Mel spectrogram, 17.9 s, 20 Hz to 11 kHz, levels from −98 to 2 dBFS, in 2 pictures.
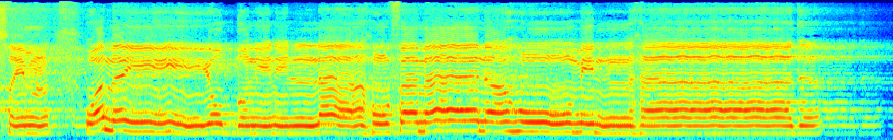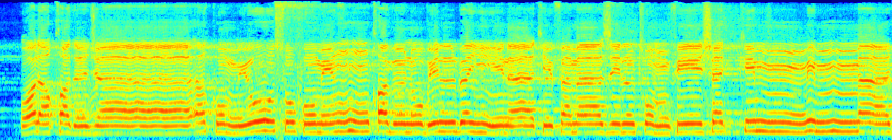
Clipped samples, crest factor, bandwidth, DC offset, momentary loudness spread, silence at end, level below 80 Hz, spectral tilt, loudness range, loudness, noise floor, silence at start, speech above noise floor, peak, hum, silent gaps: under 0.1%; 14 dB; 11 kHz; under 0.1%; 5 LU; 0 s; -60 dBFS; -2 dB/octave; 3 LU; -14 LUFS; -40 dBFS; 0 s; 24 dB; -2 dBFS; none; none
